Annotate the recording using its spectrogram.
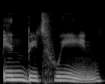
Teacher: it's faster for us to have the m sound before the b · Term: assimilation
